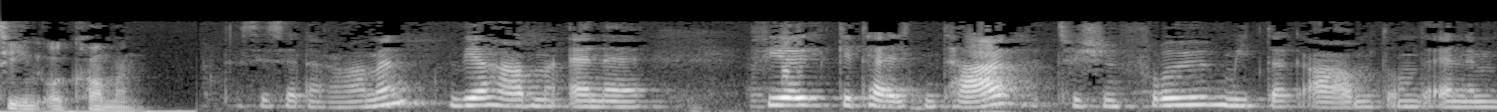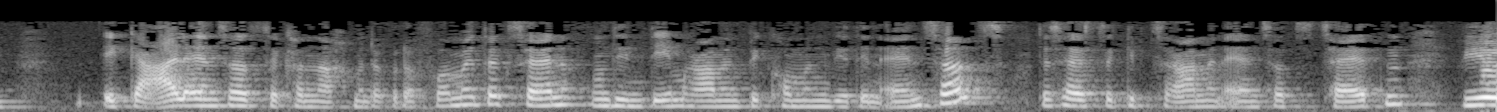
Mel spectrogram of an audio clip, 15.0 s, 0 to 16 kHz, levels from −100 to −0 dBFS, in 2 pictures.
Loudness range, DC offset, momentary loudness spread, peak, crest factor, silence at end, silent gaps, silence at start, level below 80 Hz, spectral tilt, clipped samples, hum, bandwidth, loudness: 4 LU; under 0.1%; 12 LU; -2 dBFS; 16 dB; 0 s; none; 0 s; -50 dBFS; -6 dB/octave; under 0.1%; none; 8 kHz; -19 LUFS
